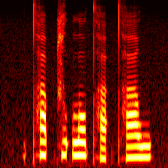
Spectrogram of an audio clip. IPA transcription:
t̪ʰ a˦ p̚ ɕ o˦ ʔ l ɔ˦ t̪ʰ a˨ ʔ t̪ʰ a˦ w

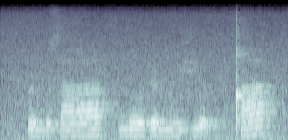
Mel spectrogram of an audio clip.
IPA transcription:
p ə˞ m o z aː | ŋ oː ɗ ə˞ ŋ uː fʲ ɵ | ǃ a

